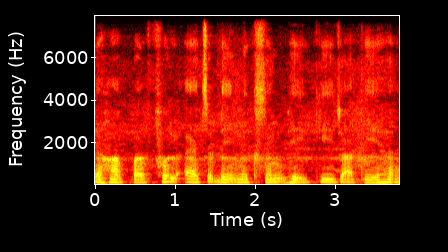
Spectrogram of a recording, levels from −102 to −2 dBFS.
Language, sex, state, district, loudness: Hindi, male, Uttar Pradesh, Jalaun, -28 LUFS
